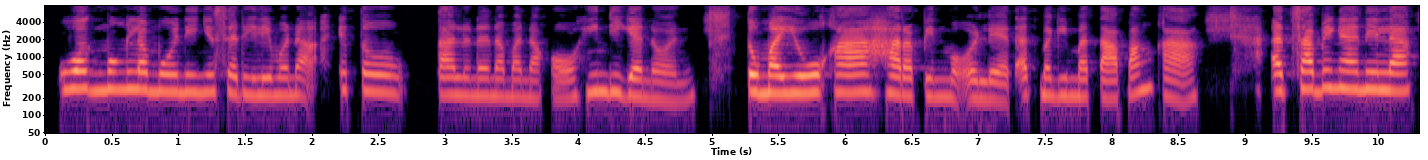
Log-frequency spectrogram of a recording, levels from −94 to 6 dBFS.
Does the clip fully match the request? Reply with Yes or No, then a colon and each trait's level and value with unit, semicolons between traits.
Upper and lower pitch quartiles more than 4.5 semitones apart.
No: average, 3.2 semitones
